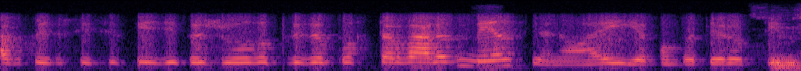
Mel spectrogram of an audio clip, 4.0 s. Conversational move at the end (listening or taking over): taking over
